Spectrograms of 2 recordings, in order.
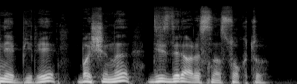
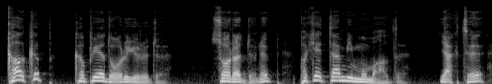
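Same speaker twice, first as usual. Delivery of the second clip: plain reading voice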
